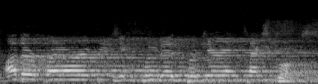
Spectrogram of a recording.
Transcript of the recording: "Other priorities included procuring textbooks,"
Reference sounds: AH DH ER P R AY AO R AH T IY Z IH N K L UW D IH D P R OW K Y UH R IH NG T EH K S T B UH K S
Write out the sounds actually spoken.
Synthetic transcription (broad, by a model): AH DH ER P R AY AO R AH T IY Z IH N K L UW D IH D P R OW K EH R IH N T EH K S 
